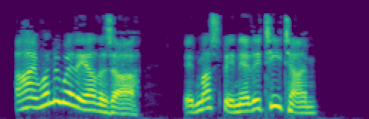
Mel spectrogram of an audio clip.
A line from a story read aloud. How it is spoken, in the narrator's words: She said in a cheerful, determined voice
